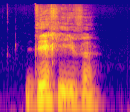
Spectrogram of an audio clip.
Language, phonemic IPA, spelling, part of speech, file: French, /de.ʁiv/, dérive, noun / verb, LL-Q150 (fra)-dérive.wav
- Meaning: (noun) 1. drift 2. centreboard 3. leeway 4. dérive (revolutionary strategy); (verb) inflection of dériver: first/third-person singular present indicative/subjunctive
